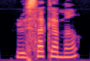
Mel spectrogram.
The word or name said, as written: sac à main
